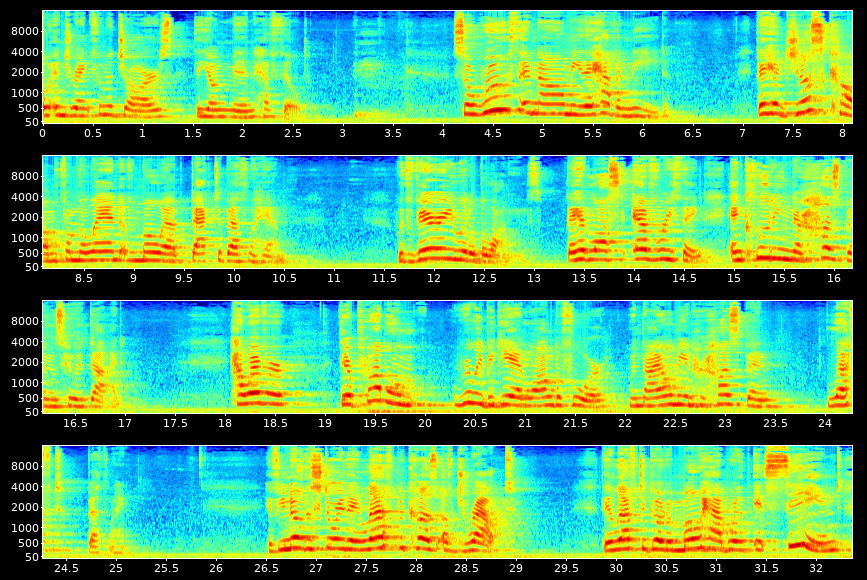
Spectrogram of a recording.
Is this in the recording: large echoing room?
yes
